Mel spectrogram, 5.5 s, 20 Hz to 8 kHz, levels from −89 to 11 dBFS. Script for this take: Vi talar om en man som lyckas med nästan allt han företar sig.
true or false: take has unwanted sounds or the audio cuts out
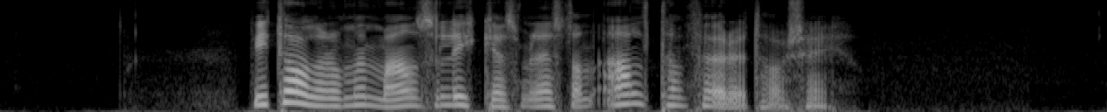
false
